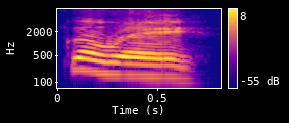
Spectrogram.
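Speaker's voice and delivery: loud, haughty "Go away"; pompous brush-off. Retold or imitated. Arthur shooing fans from the train window, loud and haughty. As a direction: shoo them off like an irritated grandee. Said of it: "Arthur tapped on the window and".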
